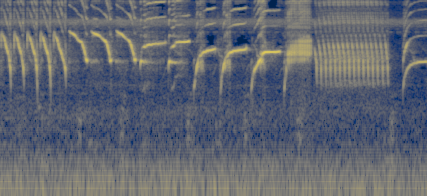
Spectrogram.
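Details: Canary lure song intended to get a stuck canary singing: quick descending sweeps, then varied hooked and rising whistles, a harsh buzzy burst, a rattling trill, and a final upslurred whistle.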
